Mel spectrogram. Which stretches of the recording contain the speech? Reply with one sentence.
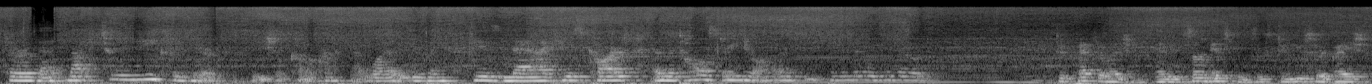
You can hear the speech from 0.0 to 9.4 s and from 10.3 to 13.6 s.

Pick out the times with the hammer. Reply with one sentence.
You can't hear the hammer here.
